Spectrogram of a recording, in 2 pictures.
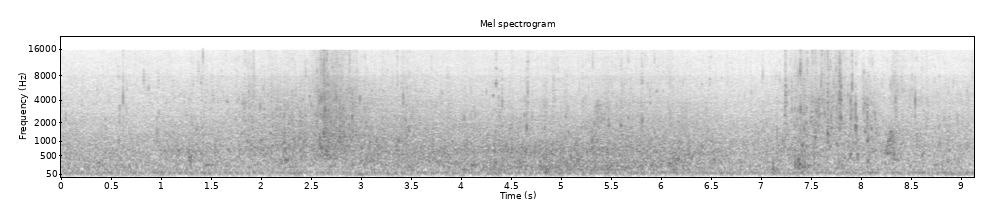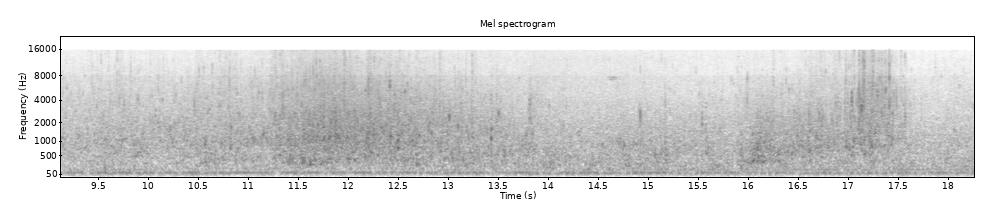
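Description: Small waves washing faintly onto a rocky, pebbly shore on a flat sea, the wash swelling and fading softly every few seconds.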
